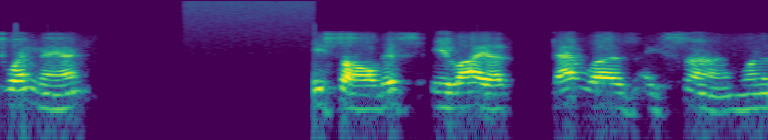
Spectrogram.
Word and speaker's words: Eliab: And it came to pass when they came in, they saw Ella. Brittany can help me out with this, I'm sure. Brittany, how would you pronounce that? Eliab.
